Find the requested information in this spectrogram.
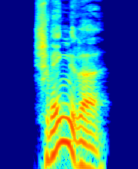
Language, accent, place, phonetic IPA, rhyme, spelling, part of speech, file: German, Germany, Berlin, [ˈʃvɛŋʁə], -ɛŋʁə, schwängre, verb, De-schwängre.ogg
- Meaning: inflection of schwängern: 1. first-person singular present 2. first/third-person singular subjunctive I 3. singular imperative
